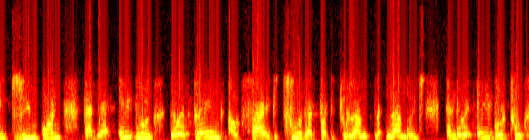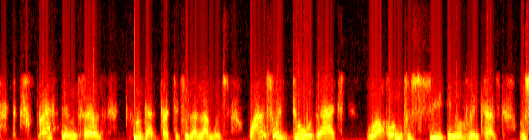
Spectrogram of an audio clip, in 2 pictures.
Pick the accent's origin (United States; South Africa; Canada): South Africa; So that is why I'm saying we need to understand these particular issues as South African people.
